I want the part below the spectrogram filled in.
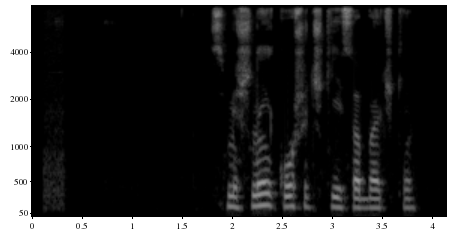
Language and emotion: Russian, neutral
